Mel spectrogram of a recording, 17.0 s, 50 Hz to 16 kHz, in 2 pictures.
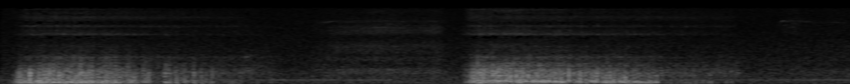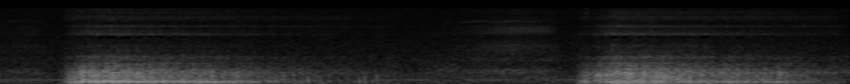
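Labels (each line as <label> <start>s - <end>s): Man snoring repeatedly indoors. 0.0s - 17.0s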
